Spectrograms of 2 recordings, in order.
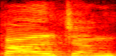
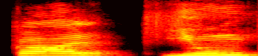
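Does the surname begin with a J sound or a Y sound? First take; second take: J sound; Y sound. First: The surname begins with a J sound. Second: The surname begins with a Y sound. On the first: "जिस हिसाब से pronounce करना चाहो" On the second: "जिस हिसाब से pronounce करना चाहो"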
